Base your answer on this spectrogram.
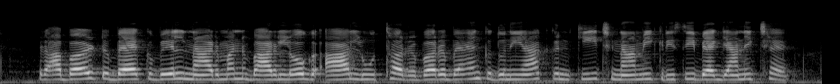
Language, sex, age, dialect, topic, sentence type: Maithili, female, 25-30, Bajjika, agriculture, statement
